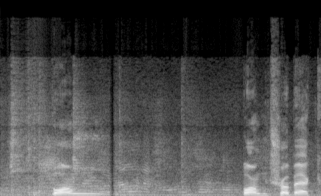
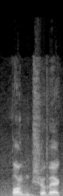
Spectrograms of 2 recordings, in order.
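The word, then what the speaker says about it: Boeng Trabek: So the bong is spelled weird. I forget how to do it. B-O-E-N-G or B-E-O. I think B-O-E-N-G. B-O-E-N-G and then Trebek, like Alex Trebek. Bong Trebek Plaza.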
